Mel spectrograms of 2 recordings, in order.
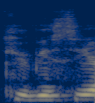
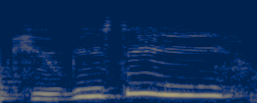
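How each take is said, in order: First: Said in the usual way. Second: Q V C high and stretched out, held on the final C; sing-song "Q V C" with a long high C; drawn-out Q V C. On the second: Shown as a demonstration. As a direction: draw out Q V C in a high pitch. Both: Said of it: "I know how to say".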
